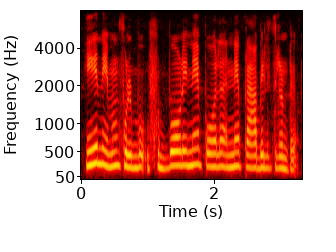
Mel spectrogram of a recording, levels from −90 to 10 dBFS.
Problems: background sounds at intervals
